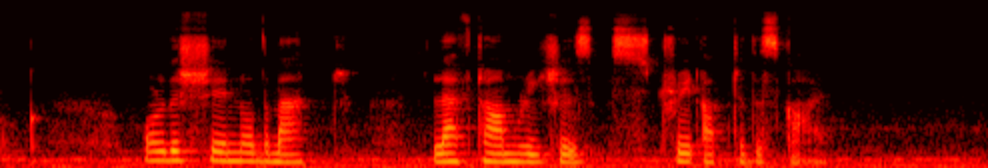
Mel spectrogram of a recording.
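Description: A young woman speaks calmly and clearly, close by.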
